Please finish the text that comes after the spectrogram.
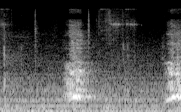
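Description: Guard dog in Splinter Cell letting out two short barks about three-quarters of a second apart over a faint background hum.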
